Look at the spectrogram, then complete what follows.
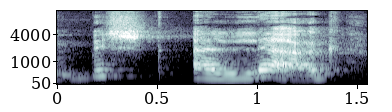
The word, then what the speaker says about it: بشتاق: say I miss you, بشتاق, which is the standard way, okay? Here he's just not pronouncing the letter قاف and that's why it sounds different, but it's the same word.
